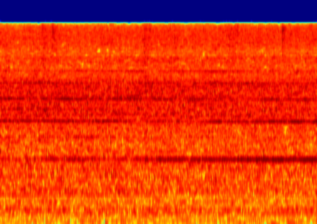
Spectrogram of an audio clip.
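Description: Steady running noise heard inside a vehicle's cabin: a low hum with a constant high whine over it.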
